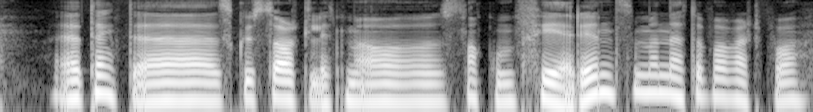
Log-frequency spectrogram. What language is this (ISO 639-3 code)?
nor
